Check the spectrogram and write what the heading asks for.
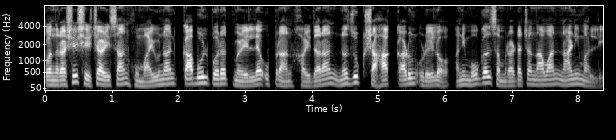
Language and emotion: Goan Konkani, neutral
